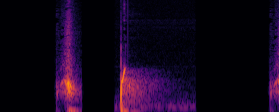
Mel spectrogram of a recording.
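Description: Two short pop sound effects of an animated logo intro, about half a second and one second in, the second with a brief fading tail.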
